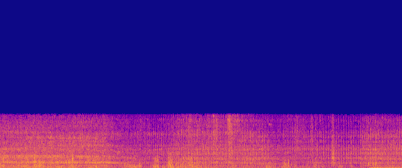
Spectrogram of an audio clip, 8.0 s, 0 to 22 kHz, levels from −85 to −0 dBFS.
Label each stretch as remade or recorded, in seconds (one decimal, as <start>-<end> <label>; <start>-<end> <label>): 0.0-1.4 recorded; 1.4-3.4 remade; 3.4-5.5 recorded; 5.5-6.4 remade; 6.4-8.0 recorded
